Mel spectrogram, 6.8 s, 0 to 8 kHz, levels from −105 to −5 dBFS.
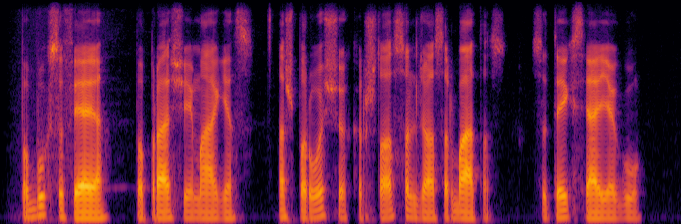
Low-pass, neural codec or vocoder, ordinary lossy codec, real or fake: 7.2 kHz; none; Opus, 32 kbps; real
